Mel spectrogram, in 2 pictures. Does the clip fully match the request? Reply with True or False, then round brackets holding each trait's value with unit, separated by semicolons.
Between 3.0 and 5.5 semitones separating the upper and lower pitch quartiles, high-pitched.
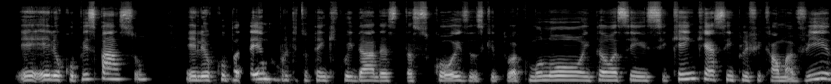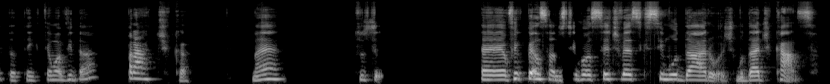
True (3.9 semitones; 205 Hz)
